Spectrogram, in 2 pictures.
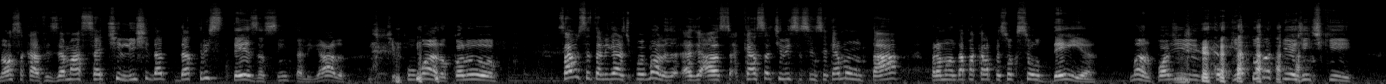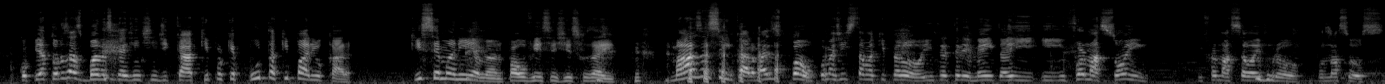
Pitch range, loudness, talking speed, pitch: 200-260 Hz, -30 LUFS, 185 wpm, 225 Hz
